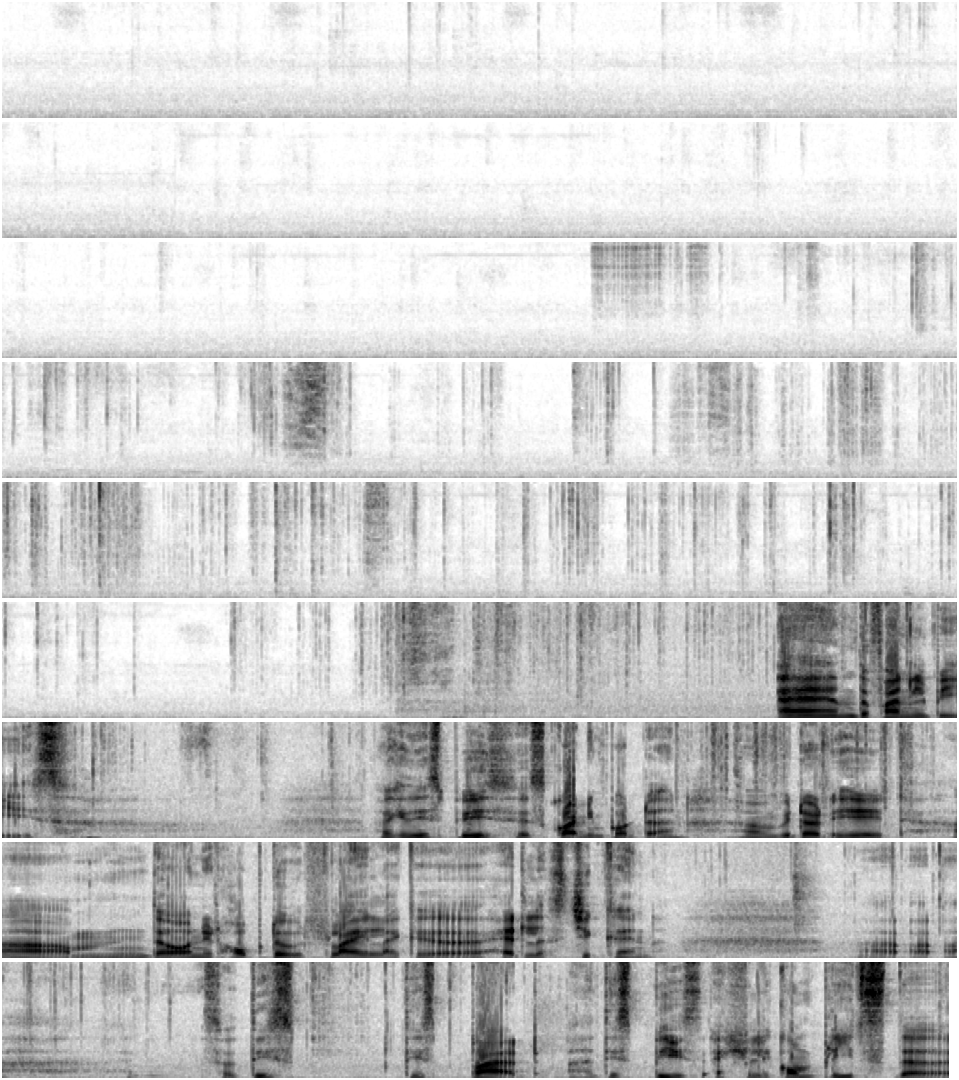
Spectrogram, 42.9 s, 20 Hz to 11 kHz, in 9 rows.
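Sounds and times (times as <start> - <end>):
steady low hum: 0.0 - 42.9
toy parts scraping and crinkling: 12.5 - 42.9.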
